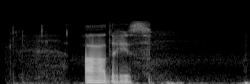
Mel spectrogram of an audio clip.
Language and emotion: Russian, neutral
